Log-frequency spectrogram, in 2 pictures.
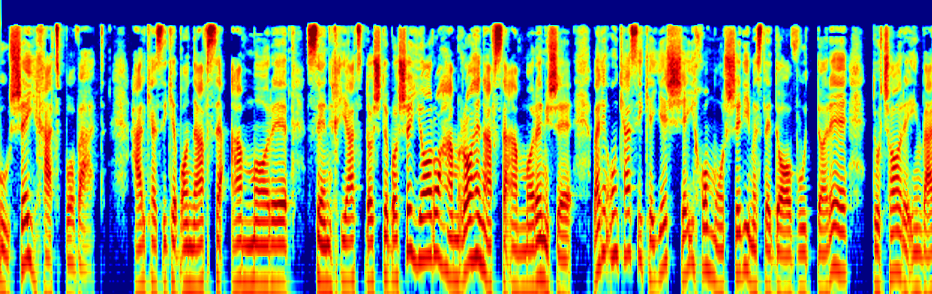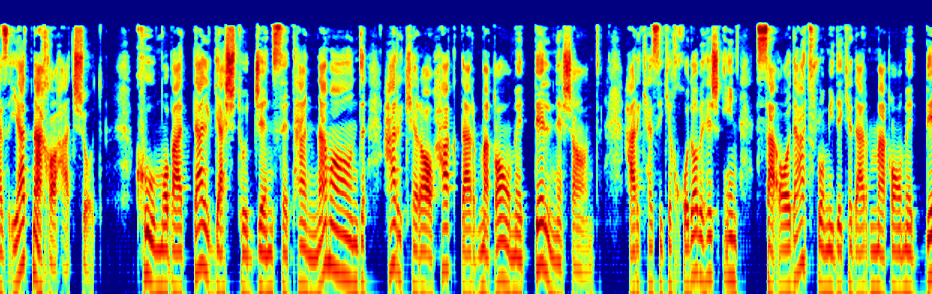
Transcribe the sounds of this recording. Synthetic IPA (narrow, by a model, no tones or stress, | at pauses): uːʃejxæt̪ʰb̥ovæ̰d̪̥hæɾcʰæsiːcʰʲe̞bɒːnæfseʔæmːɒːɾe̞se̞nxijæt̪ʰd̪ɒːʃt̪e̞bɒːʃe̞jɒːɾoɦæmɾɒːɦe̞næfsḛʔæmːɒːɾe̞miːʃe̞væliːʔuncʰæsiːcʰe̞jeʃe̞jxo̞moɾʃed̪iːme̞sle̞d̪ɒːvuːd̪̚ːɒːɾe̞d̪̥o̞t͡ʃʰɒːɾe̞ʔiːnvæzʔḭjæt̪ʰnæxɒ̰ːhæ̰d̪̥ʃo̞̰d̪̥ | kʰuːmo̞bæd̪ːælɟæʃt̪ʰod͡ʒe̞nset̪ʰænːæmɒːnd̪hæɾcʰe̞ɾɒːhæɡd̪̥æɾmæɡɒːmed̪̥e̞lne̞ʃɒ̰ːnd̪̥hæ̰ɾcʰæsiːcʰe̞xo̞d̪ɒːbe̞ɦe̞ʃinsæ̰ʔɒːd̪æt̪ʰromiːd̪e̞cʰe̞d̪æɾmæɣɒːme̞d̪e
